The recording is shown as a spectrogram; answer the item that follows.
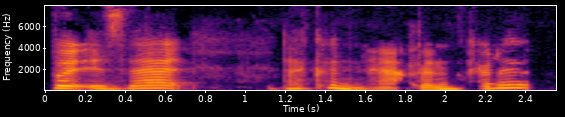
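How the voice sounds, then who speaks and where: A woman's voice: medium pitch, lively intonation, moderate pace, husky. A woman chatting casually and asking in-character questions as a player in a tabletop role-playing game.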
